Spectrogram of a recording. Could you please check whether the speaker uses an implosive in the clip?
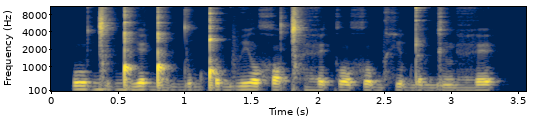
no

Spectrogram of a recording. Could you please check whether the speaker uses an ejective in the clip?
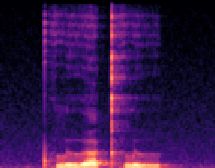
no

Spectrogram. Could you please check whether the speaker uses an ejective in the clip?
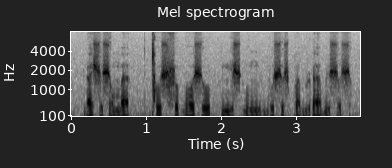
no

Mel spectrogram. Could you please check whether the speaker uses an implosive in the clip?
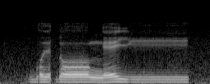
yes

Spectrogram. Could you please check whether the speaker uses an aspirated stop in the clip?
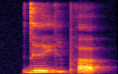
yes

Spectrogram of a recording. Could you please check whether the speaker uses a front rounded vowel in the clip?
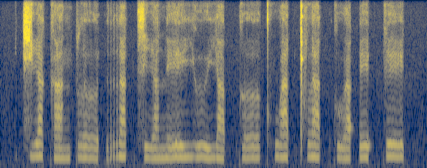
no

